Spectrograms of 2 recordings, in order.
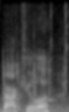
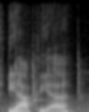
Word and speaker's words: Byakuya: What the Oh, B mispronouncing Baku. Byakuya. Oh god, now I'm going to start saying Bula. It's It's Byakuya.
